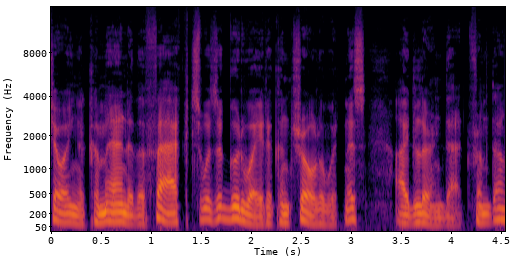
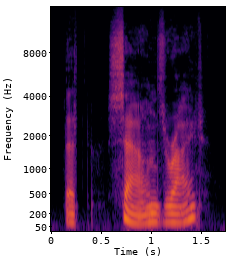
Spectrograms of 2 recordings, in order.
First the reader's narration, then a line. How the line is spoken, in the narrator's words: She shifted uneasily and said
